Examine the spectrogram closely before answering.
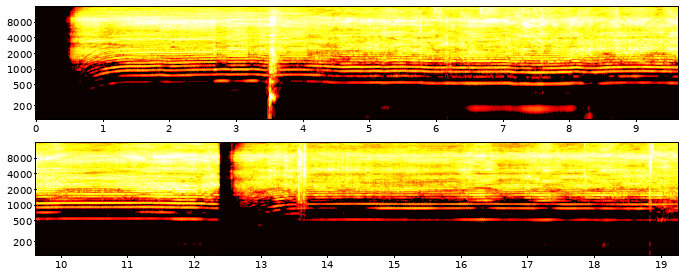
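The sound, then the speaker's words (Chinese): An electric razor is switched on for shaving body hair, giving a steady high-pitched buzzing drone. It cuts out briefly midway and starts again, faint and with no voices. “我要帮你把鸡巴毛给剃掉，我要启动开关了。”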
